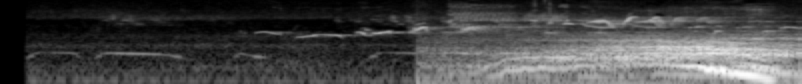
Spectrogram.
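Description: Birds chirping faintly, then about two seconds in a tiger's roar starts and swells, its pitch falling as it grows louder toward the end.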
